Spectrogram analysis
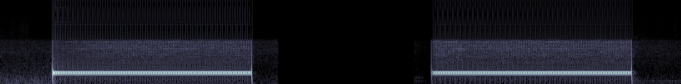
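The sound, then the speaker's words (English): Ringing on a dialled phone call: two long, steady ring tones of about two seconds each, separated by a quiet gap of roughly two seconds, with no voices. “let's call him and see if we can't get an answer and find out what went wrong.”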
